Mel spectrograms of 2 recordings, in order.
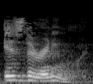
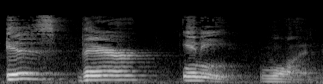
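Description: First: Said in the usual way. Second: "Is there anyone" very slow, each word separated; word-by-word emphasis. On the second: Acted. Preacher hammering home "Is there anyone", slow word-by-word stress. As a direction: stretch out "Is there anyone" with weighty pauses. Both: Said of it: "He just said".

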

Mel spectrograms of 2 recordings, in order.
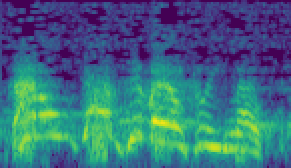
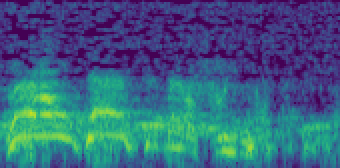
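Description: First: High ringing preacher's cry; preaching at full force. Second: High ringing repeat. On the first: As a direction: lift it up and ring it out to the congregation. Preacher whooping, repeated line. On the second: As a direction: pitch it up and ease off the volume. Repeat, higher and softer. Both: Acted.

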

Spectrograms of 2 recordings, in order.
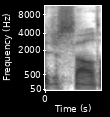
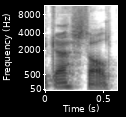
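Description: First: "Gestalt" starting with a J sound, plain S; soft-g pronunciation. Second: "Gestalt" with hard G and SH before the T; hard-g pronunciation. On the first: Therapist showing host how some people say it, "Gestalt" with soft G. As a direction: say "Gestalt" with a soft G, like "juh-STALT". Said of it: "Some say Gestalt". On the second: Therapist giving host own version, "Gestalt" with hard G and SH. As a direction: say "Gestalt" with a hard G, like "gesh-TALT". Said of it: "I say Gestalt". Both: Shown as a demonstration.

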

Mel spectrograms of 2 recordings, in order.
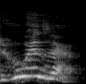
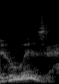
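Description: First: High, loud call across the valley; little boy calling out, high and loud. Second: Higher, soft distant echo; faint echo. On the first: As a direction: shout it across to the far side. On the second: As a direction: let it come back faint from far off. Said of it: "And a voice said". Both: Retold or imitated.

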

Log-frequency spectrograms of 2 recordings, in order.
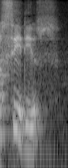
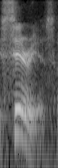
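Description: First: "serious" with a tapped Spanish R, like "sirius". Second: "serious" with an untrilled English R. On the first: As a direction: mispronounce "serious" as a Spanish speaker would, tapping the R. (erre española en "serious", con golpe de lengua) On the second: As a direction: model "serious" the English way, R without a tap. (erre inglesa en "serious", sin golpe de lengua) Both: Shown as a demonstration. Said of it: "No serious".

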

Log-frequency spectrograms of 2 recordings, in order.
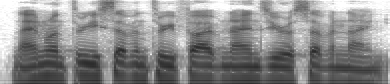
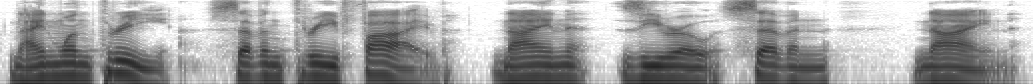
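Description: First: Said in the usual way. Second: Spelling out each number slowly; slow dictation. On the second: Shown as a demonstration. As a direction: read the digits slowly for callers to note. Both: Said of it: "repeated number".

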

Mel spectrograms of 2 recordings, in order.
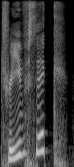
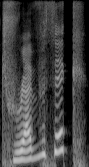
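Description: First: Trevthick said "TREEV-thick" with a long ee; higher, rising Trevthick, first vowel as in "tree"; alternative pronunciation. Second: Trevthick said slowly with a short e; slow, rising Trevthick with short-e first syllable; drawn-out name. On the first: Tries another reading of the name. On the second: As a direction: sound out Trevthick, questioning, TREV as in "ever". Puzzling over a name's pronunciation. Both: Shown as a demonstration.

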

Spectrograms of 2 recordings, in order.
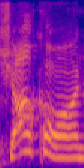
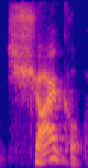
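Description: First: High Aussie warning, R dropped in "Shark"; imitated Aussie accent. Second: Said in the usual way. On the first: Aussie surfer's third warning to a swimmer, imitated Aussie accent. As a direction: call "Shark on" higher, as "Shahk on". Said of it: "that accent". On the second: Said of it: "I said".

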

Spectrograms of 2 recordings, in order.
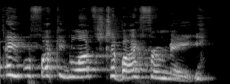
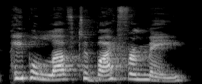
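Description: First: Much higher and louder, fired up; all-in hyped affirmation; excited declaration. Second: Said in the usual way. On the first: Shown as a demonstration. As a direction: shout "People fucking love to buy from me" like a battle cry. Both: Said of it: "I was saying this before".

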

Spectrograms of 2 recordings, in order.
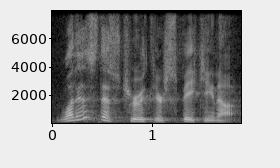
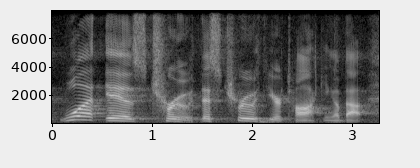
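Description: First: Lower, honest question; genuinely inquiring, understated; sincere inquiry. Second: Scornful rhetorical question; cynical, insincere question. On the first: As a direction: ask it as if you truly want to know. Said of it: "not a sincere inquiry? He's not saying". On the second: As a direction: toss it off as if no answer exists. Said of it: "the tone is". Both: Shown as a demonstration.

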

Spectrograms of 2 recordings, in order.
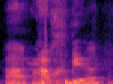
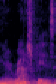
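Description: First: "Rauch" said the German way, "rowkh" with a throaty ch, slow, higher and louder; the brewer corrects him with a drawn-out guttural "Rauch"; hammed-up German "Rauch", rolling "ow" into a rasping kh. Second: "Rauch" said English-style, rhyming with "brash"; tourist's "Rauch", English vowel with a soft sh ending; anglicized Rauch. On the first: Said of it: "He looks and he says". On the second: Retold or imitated. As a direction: say "Rauch" flat and English, like "rash" with a short a. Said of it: "he just looked at me with this puzzled look".

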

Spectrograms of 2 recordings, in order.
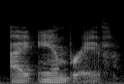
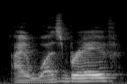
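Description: First: "I am brave" slow and falling to a soft close; slow, quieter, conclusive second half of an affirmation; settled affirmation. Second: "I was brave" slow, high and lifted at the end; slow, higher first half of an affirmation; rising affirmation. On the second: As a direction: draw out "I was brave" on a raised pitch, left open. First of two contrasting affirmation phrases. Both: Shown as a demonstration.

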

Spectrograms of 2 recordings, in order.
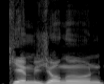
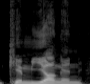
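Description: First: Jong-un begun with "zh", as "zhong-oon". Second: Jong-un begun with Y, as "yung-un"; Y pronunciation. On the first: Host naming the leader, Jong-un as "zhong-oon". Gives name in two pronunciations. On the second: Host correcting the leader's name, Jong-un as "yung-un". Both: Shown as a demonstration.

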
